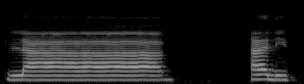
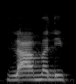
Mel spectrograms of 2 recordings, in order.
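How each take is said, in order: First: The two names are said separately, one after another. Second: The two names are run together without separation. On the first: The speaker calls it right. "पहले लाम को अदा करेंगे उसके बाद अलिफ को अदा करेंगे" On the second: The speaker calls it wrong. "ऐसे लाम अलिफ लाम अलिफ हम इसको ऐसे नहीं पढ़ेंगे"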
